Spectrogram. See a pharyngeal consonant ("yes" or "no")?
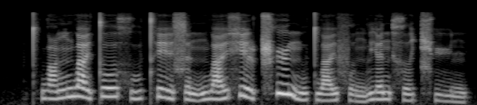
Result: no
